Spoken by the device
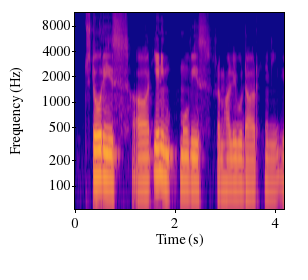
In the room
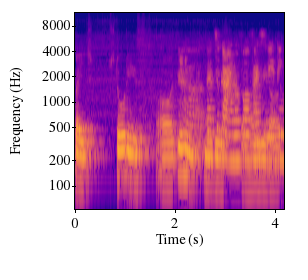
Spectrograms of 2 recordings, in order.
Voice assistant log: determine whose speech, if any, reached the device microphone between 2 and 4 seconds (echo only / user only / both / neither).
both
